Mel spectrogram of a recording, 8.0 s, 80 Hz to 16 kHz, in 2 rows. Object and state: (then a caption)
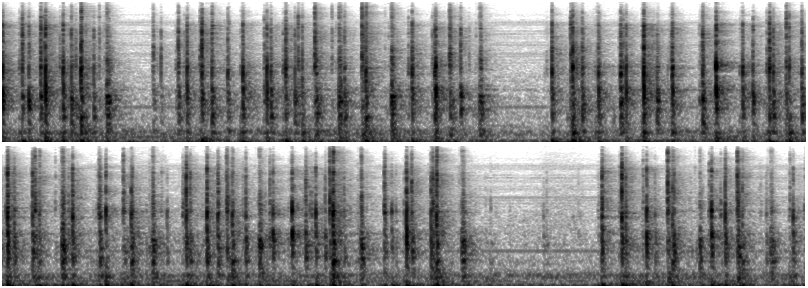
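Plastic mechanical keyboard. Fingertips of both hands type rapid, uneven bursts of key taps on a full-size Corsair K68 backlit plastic mechanical keyboard with Cherry MX Red switches. The sharp, bright clicks come with brief pauses between runs, over a steady low rumble.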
